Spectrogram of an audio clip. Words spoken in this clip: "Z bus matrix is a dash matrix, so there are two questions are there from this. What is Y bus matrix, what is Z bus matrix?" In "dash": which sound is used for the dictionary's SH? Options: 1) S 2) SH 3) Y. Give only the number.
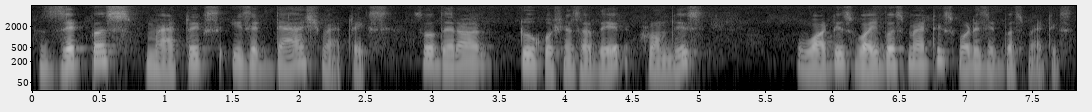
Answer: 2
